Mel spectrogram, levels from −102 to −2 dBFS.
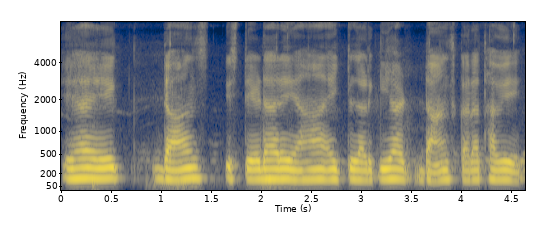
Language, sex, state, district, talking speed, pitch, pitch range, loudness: Hindi, female, Chhattisgarh, Raipur, 170 wpm, 130 Hz, 125-140 Hz, -16 LUFS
